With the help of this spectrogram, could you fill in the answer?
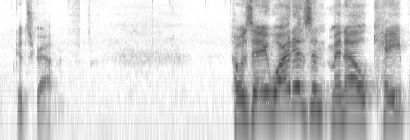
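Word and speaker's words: Manel Kape: scrap jose why doesn't manell cape or i guess as the ufc pronounced it menel cap why is he is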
